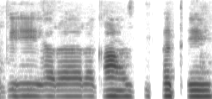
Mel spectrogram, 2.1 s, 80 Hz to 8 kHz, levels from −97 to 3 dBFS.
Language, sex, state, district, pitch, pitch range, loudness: Chhattisgarhi, female, Chhattisgarh, Korba, 175 Hz, 175-180 Hz, -33 LUFS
